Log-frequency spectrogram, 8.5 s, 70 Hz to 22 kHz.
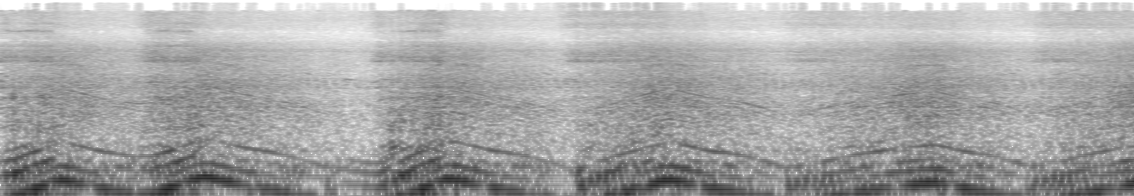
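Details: Vauxhall Cavalier GL, 1.8 litre with SRi 130 top end, 45,000 miles, new head gasket: revs unevenly with lumpy, stumbling beat during plug-lead pull test; cylinder 3 misfiring.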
